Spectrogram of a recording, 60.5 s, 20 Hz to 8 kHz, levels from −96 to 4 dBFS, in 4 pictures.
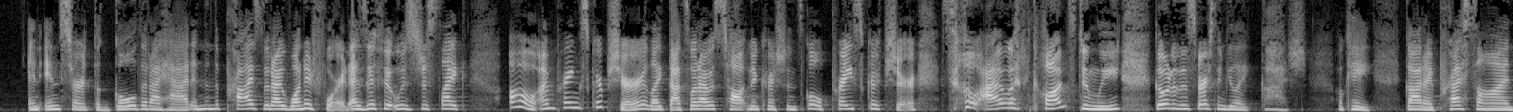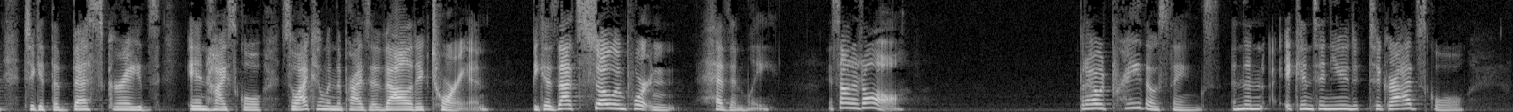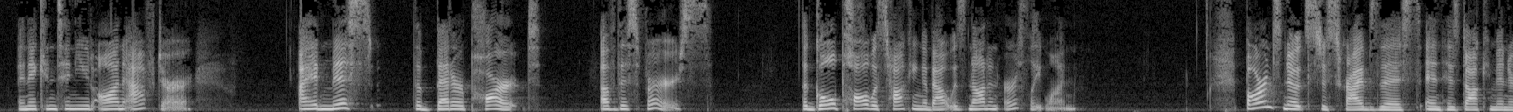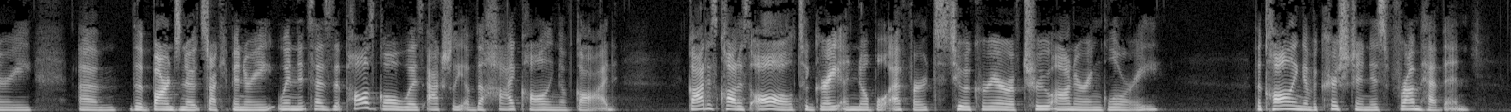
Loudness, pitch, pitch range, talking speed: -21 LUFS, 230 Hz, 205-265 Hz, 170 wpm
